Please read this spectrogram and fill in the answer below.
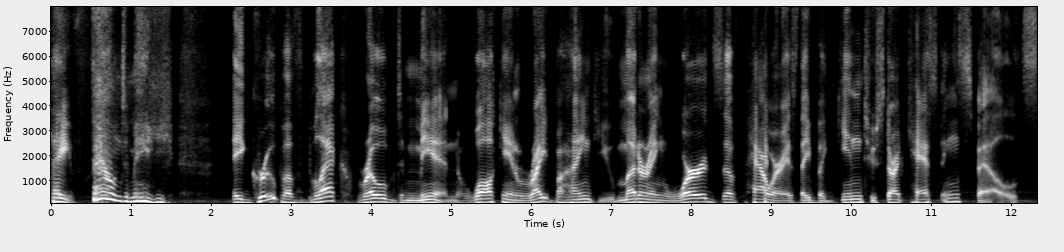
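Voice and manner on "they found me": high, panicked, terrified shout. Voicing the injured man seeing enemies arrive: terrified shout. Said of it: "looking behind you with terror and shouting".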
